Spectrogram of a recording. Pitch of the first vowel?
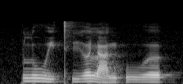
falling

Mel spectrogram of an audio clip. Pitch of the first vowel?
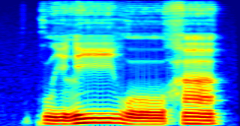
low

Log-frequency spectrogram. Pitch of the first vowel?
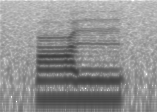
high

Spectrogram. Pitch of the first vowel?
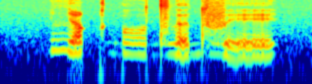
high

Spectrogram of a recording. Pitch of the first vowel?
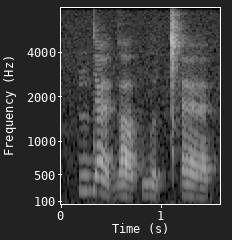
falling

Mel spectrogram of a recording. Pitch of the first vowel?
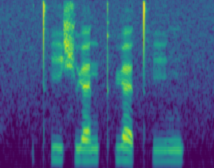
high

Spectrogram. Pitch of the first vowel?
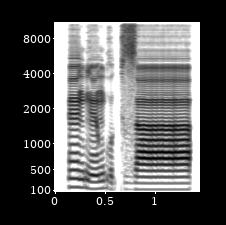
high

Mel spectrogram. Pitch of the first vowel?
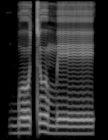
low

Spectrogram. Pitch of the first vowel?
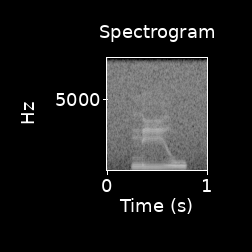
low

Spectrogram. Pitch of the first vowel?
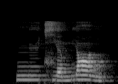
high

